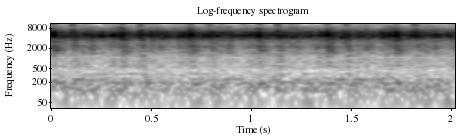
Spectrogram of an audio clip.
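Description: Steady high-pitched hiss, the recording's background noise, with no distinct sound event.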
